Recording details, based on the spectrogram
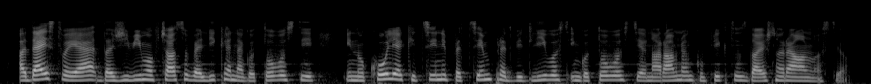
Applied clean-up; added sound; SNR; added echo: neural separator model SepFormer DNS4.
